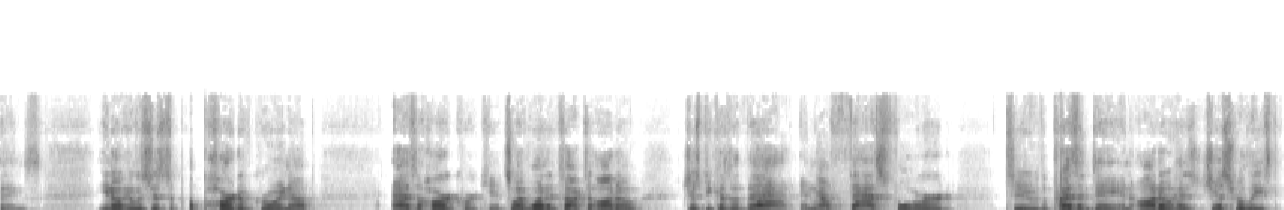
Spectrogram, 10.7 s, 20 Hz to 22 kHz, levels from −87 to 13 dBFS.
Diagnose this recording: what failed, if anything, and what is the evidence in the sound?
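Network stage: repeated packet loss (robotic sound) at 6.28–8.45 s, after "otto just because of", and 8.82–9.12 s, before "day and otto". Holes of up to 20 ms are patched by extending the previous sound, so the spectrogram shows smeared, repeated frames.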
